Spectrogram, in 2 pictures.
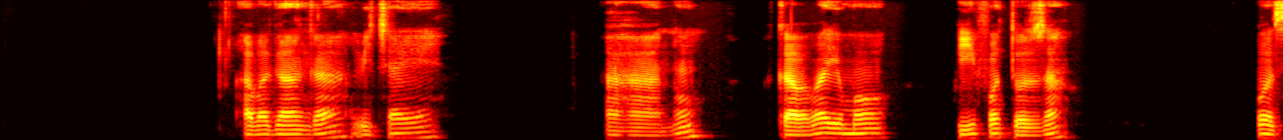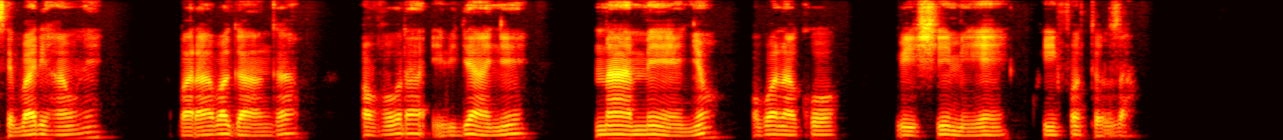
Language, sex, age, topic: Kinyarwanda, male, 18-24, health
